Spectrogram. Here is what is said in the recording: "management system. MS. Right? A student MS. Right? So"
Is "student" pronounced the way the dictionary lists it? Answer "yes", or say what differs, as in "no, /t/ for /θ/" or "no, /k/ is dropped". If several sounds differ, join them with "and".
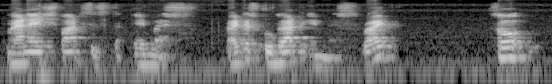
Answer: no, /n/ is dropped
